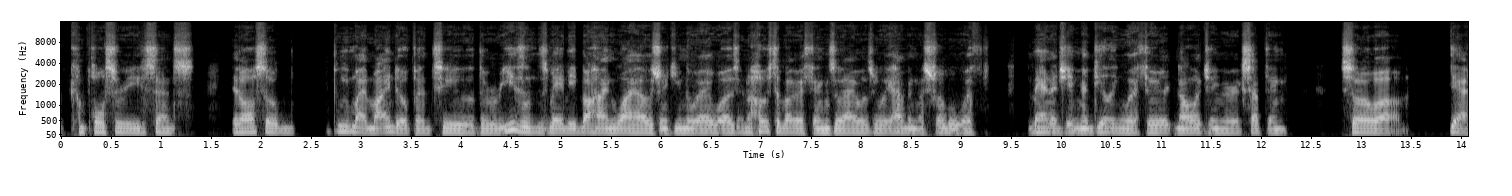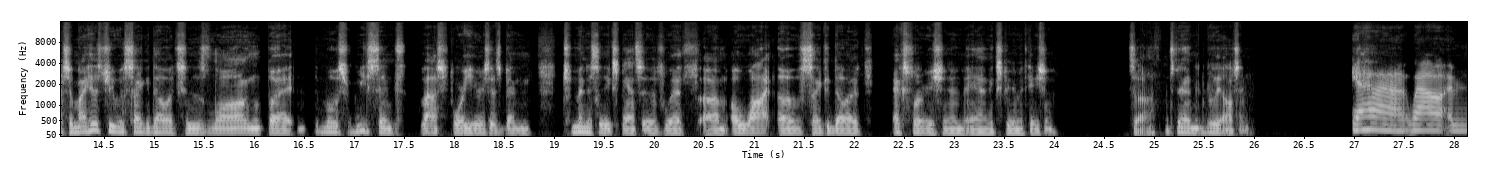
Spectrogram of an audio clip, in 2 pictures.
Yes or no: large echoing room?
no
